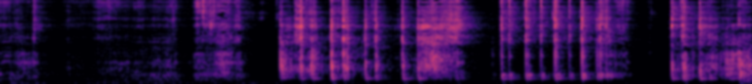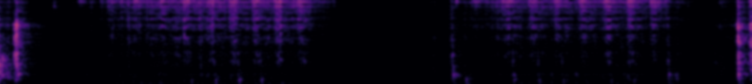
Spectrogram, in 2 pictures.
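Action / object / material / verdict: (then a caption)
tap / plastic jar / plastic / none. Long nails tap and scratch on a large, clear plastic Great Value peanut jar with a red plastic lid, hollow and mostly empty, including its label. Quick bursts of crisp clicking and raspy scratching come in clusters separated by short silences, with softer, lighter tapping toward the end.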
